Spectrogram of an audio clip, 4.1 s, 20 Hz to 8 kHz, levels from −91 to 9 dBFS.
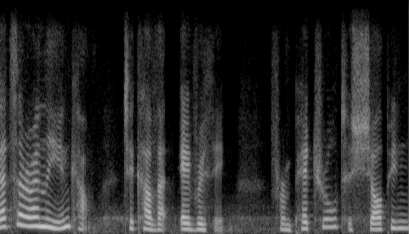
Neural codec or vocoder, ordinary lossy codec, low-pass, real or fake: codec, 16 kHz, 0.8 kbps, ZipCodec; Opus, 32 kbps; 7.2 kHz; fake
